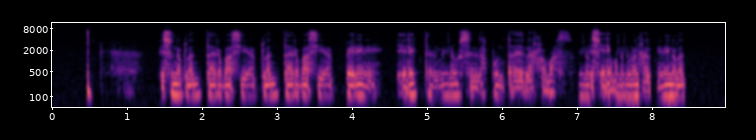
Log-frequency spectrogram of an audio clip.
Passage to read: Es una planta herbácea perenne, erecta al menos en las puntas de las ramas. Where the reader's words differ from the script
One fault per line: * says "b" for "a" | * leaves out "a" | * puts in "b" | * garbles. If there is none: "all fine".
* puts in "planta herbácea"
* garbles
